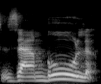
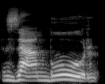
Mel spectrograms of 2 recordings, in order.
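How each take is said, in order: First: The word ends with an L sound. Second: The word ends with an R sound. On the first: The speaker calls it right. "with an L at the end" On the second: The speaker calls it wrong. "with an R at the end"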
